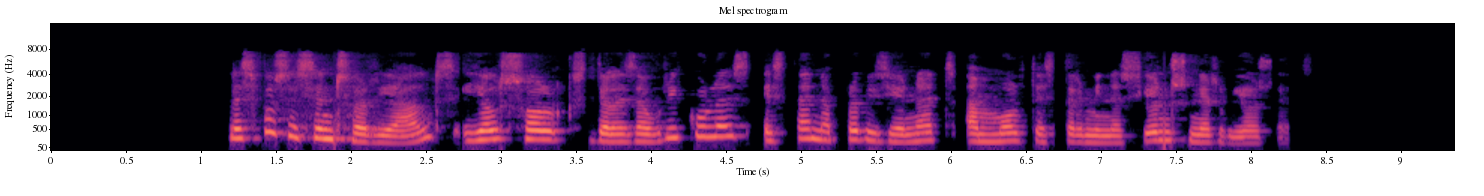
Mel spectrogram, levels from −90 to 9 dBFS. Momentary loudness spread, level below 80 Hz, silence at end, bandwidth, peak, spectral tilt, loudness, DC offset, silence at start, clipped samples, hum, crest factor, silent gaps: 8 LU; -66 dBFS; 1.1 s; 7.8 kHz; -8 dBFS; -5 dB/octave; -26 LUFS; under 0.1%; 1.2 s; under 0.1%; none; 18 dB; 4.68-4.75 s, 5.27-5.31 s, 6.05-6.10 s, 6.71-6.76 s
